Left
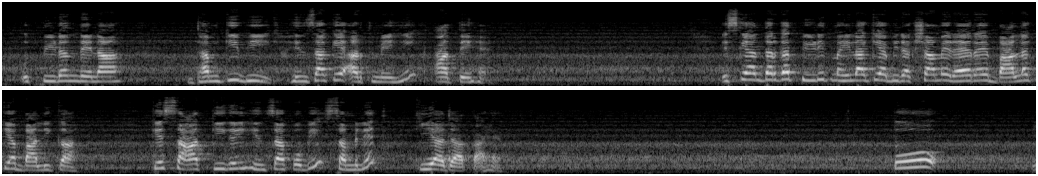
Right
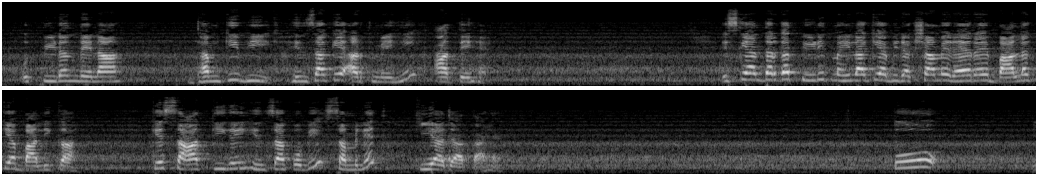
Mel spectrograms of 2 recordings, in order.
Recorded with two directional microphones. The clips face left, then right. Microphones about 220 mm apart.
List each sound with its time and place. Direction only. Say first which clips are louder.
0.2 s a woman's voice: left 3 dB; 15° left (ahead or behind)
7.3 s a woman's voice: even; 15° left (ahead or behind)
19.2 s a child's voice: left 4 dB; 35° left (ahead or behind)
